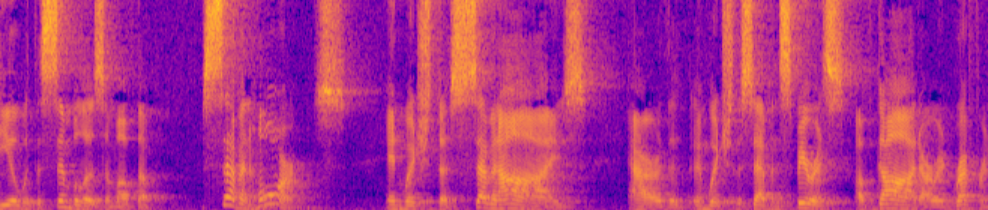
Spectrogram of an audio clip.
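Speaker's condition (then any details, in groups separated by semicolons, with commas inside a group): No condition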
